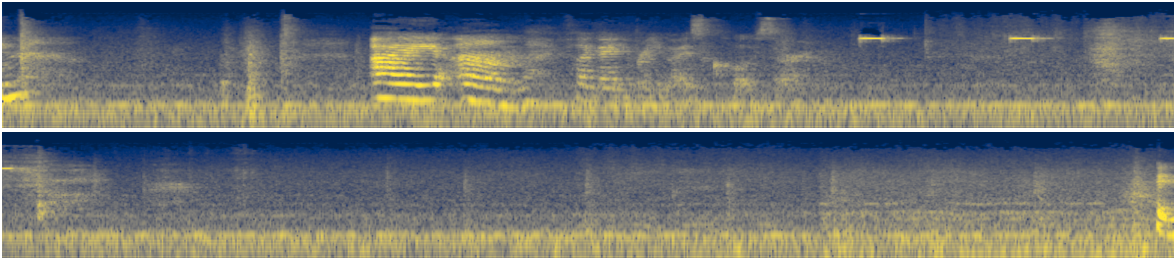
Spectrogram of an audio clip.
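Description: Footsteps thud on a treadmill belt.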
